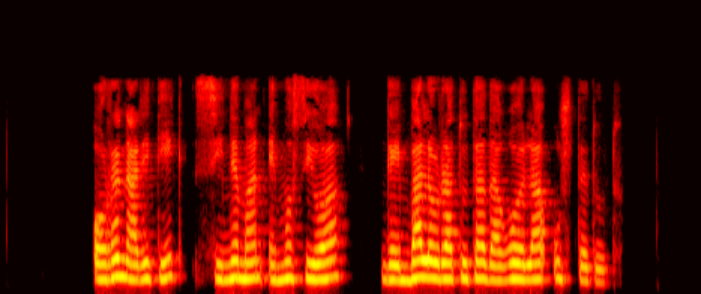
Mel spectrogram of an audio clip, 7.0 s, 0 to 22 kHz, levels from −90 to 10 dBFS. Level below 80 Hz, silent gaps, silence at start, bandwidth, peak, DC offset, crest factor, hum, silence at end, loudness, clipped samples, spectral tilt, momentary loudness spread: -70 dBFS; 1.88-1.92 s, 3.65-3.80 s; 0.95 s; 7.8 kHz; -4 dBFS; under 0.1%; 16 dB; none; 0.95 s; -21 LUFS; under 0.1%; -6.5 dB/octave; 13 LU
